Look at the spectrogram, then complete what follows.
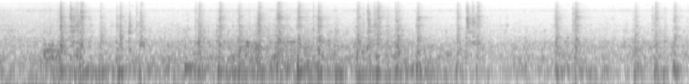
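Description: Asparagus sorting machinery running, with a dense, uneven clatter of sharp clicks and knocks over a steady mechanical noise.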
